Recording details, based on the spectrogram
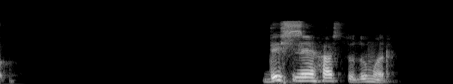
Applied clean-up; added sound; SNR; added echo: neural mask model Resemble Enhance denoiser.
